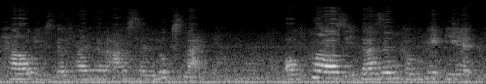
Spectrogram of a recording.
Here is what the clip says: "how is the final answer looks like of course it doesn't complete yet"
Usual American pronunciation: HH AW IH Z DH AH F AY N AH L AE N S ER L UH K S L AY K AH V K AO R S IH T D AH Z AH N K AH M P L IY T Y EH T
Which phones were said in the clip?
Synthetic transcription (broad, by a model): HH AW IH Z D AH F AY N AH L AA S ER L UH K S L AY K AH F K AO S IH T D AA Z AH N K AH M P L IY T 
